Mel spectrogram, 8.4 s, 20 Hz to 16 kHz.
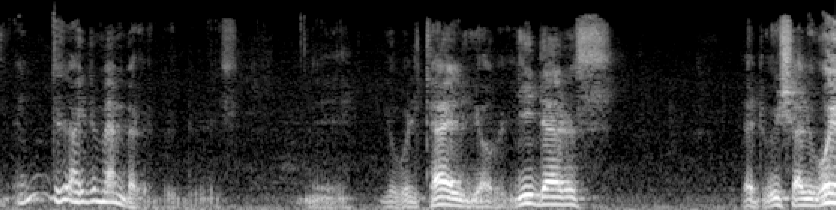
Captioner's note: pauses for 3 seconds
